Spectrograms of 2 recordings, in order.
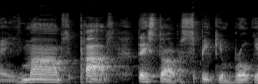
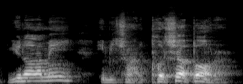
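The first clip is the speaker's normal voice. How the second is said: usual speaking voice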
